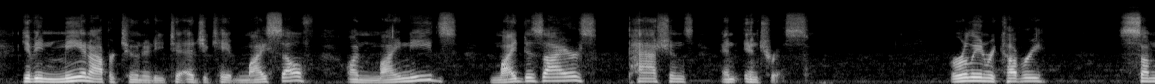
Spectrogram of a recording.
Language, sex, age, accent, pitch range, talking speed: English, male, 50-69, American, 110-140 Hz, 100 wpm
